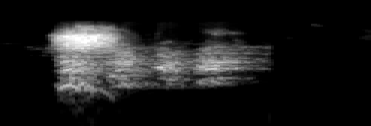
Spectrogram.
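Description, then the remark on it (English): A dog lets out one loud, drawn-out bark lasting about a second, then silence. No one speaks. “I hey, doing a show here. The doggy is not cooperating.”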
